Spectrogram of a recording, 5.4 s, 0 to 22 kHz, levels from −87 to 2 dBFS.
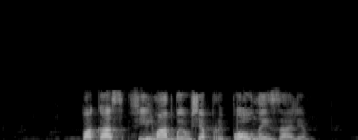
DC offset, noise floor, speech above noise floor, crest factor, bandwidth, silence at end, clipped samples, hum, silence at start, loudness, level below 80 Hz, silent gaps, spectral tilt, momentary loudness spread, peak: under 0.1%; -84 dBFS; 52 dB; 20 dB; 8.4 kHz; 0.75 s; under 0.1%; none; 1.25 s; -31 LUFS; -78 dBFS; none; -2 dB/octave; 14 LU; -12 dBFS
